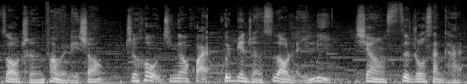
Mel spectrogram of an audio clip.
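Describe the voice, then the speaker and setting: Music runs behind a man who speaks at medium pitch and a fairly quick pace with lively intonation. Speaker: game guide creator. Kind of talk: game guide narration.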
